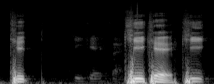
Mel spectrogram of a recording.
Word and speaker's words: Kike: I can't pronounce it. But Flores. Uh-huh. They rehire Sanchez Flores. Kike. Oh, okay. I was about to say Quiche, to be honest.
